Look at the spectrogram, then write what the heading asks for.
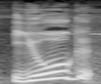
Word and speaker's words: योग: लिए एक लाइन में, जब भी आपको योग बोलना है तो आपको योग ही कहने हैं, बट अगर इंग्लिश में लिखते हैं तो आपको पूरा प्रोनाउंसिएशन को नहीं बिगाड़ने हैं, वही वो जी ये ही लिखना चाहिए। जब आप उसको प्रोनाउंसिएशन के लिए जाएंगे, पढ़ेंगे, तब आप उसे योग ही कहेंगे। तो जितने भी हमारे योग के आचार्य हैं, योग के फॉलोअर हैं, वो कभी भी योगा नहीं बोलेंगे, भले ही वो इंग्लिश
